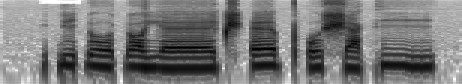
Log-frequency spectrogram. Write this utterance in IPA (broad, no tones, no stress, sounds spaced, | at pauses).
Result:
ɗ i ɗ o ɗ ɔ j ɛː t͡ʃʼ ɛː pʼ o ʃ a k i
